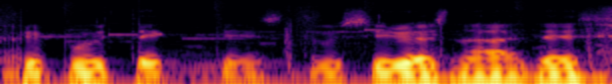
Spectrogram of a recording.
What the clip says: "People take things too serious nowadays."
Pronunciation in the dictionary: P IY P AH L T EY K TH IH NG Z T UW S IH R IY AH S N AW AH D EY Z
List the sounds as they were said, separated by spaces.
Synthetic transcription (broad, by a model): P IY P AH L T EY K T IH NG S T UW S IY R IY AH S N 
